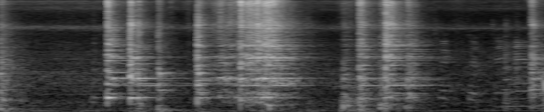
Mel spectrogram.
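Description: A metal lid clanks onto a pot.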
